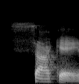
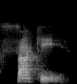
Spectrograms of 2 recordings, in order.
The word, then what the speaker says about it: sake: this easy four letter word so um it's pronounced sake now we're not in a live audience and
